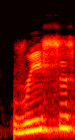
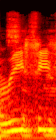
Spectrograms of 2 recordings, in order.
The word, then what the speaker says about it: Reese's: about what the flavor we're complaining about how you pronounce reese's we should probably carry it yeah reese's yeah not reese's actually yeah it's not reese's it's reese's yeah it's actually the dude on the advertisement even says reese's fine reese is peanut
